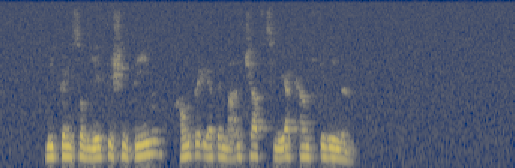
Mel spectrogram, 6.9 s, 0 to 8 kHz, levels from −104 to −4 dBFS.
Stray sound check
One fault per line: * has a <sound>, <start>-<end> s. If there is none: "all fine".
all fine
